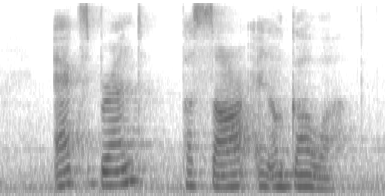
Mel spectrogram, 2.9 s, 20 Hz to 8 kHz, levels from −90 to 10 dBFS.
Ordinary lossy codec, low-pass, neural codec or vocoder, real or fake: MP3, 64 kbps; 7.2 kHz; none; real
